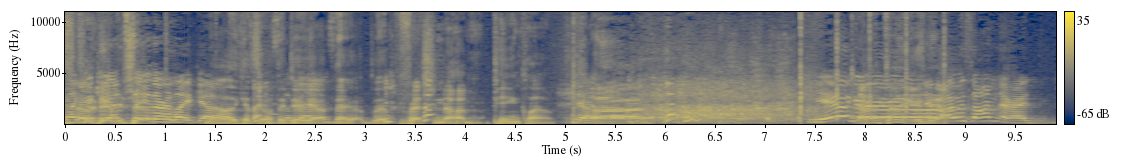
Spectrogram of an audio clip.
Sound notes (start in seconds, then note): 5.6 laughter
